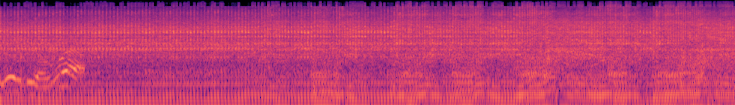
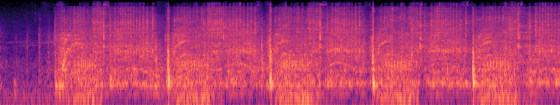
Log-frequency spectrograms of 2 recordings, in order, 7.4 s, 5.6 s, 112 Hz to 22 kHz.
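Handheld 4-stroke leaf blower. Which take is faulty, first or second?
second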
